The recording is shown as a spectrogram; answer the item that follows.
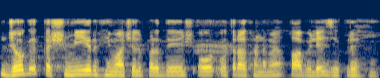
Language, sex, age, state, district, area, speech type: Urdu, male, 18-30, Uttar Pradesh, Saharanpur, urban, spontaneous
